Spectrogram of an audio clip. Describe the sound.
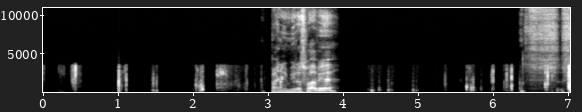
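Scattered soft clicks, taps and brief rustles of a phone being handled on a quiet line, with a short spoken call midway and a hissy scrape near the end.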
